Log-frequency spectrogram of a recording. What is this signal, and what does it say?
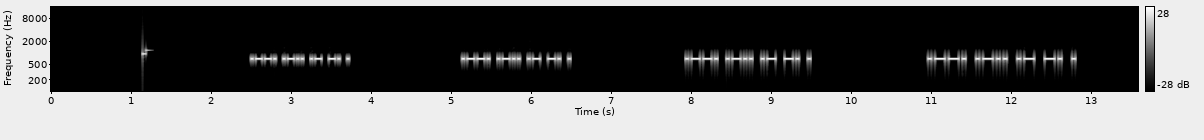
Morse code, heard as a keyed tone, about 35 wpm, 700 Hz. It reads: PLANE PLANE PLANE PLANE
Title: Speed-Racing Top 500 Words 28wpm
